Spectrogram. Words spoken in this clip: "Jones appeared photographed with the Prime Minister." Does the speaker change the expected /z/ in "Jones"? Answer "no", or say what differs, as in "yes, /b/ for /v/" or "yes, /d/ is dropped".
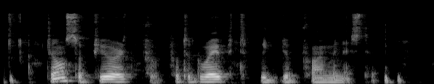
yes, /s/ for /z/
